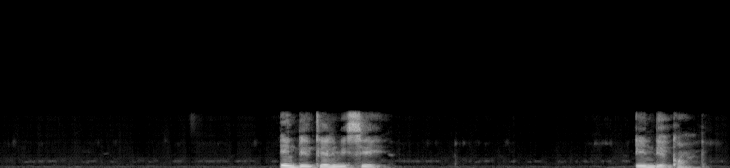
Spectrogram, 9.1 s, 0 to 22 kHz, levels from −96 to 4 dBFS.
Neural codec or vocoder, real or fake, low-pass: codec, 16 kHz, 2 kbps, FreqCodec, larger model; fake; 7.2 kHz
